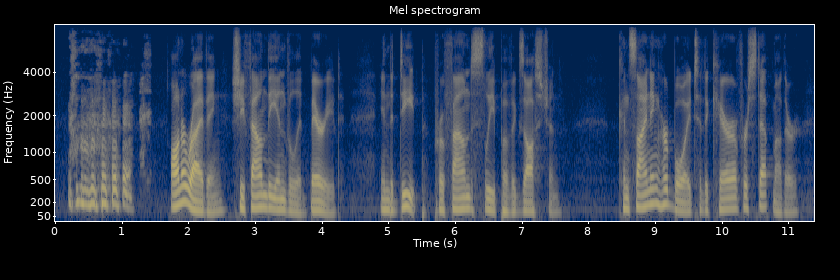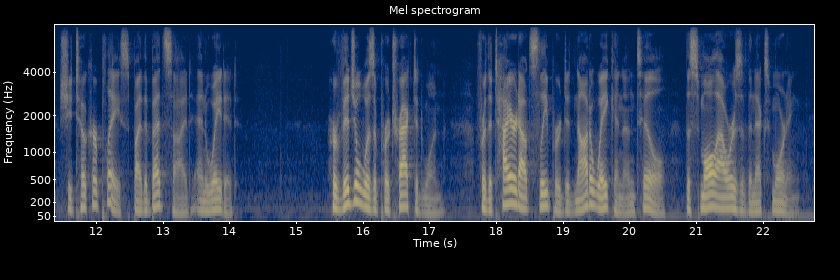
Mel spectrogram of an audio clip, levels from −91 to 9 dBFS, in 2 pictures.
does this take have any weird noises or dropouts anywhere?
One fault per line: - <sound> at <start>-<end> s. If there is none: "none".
- laugh at 0.2-1.4 s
